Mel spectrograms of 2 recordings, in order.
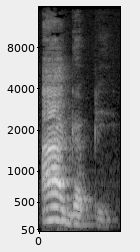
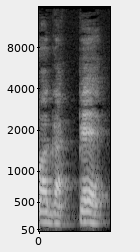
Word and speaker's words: ágape: amam com o amor Ágape ou agapé ou Ágape ou agape né como você queira pronunciar que é uma amor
